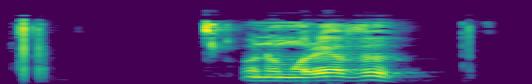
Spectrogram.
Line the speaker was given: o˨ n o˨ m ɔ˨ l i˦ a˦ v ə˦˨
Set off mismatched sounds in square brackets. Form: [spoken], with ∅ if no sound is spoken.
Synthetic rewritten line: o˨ n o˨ m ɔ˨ [ɾ] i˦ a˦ v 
